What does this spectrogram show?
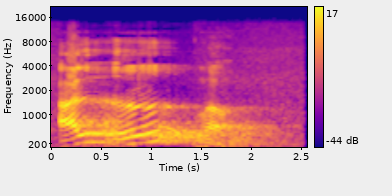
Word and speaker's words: Allah: Satu sebutan dia bukan Allah, bukan. Dia ialah lam. Allah. Jadi sebut lam. Allah. Lepas tu tebalkan dia. Allah. Tu sebutan betul dia.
